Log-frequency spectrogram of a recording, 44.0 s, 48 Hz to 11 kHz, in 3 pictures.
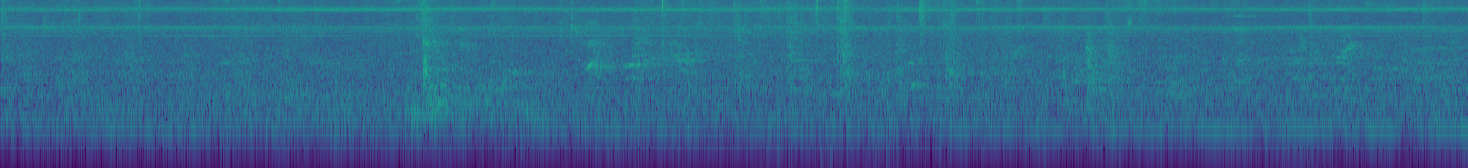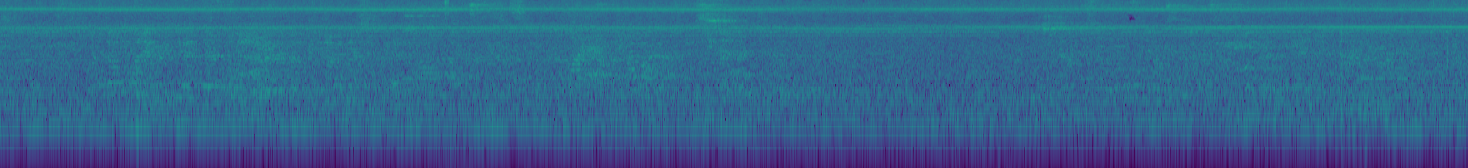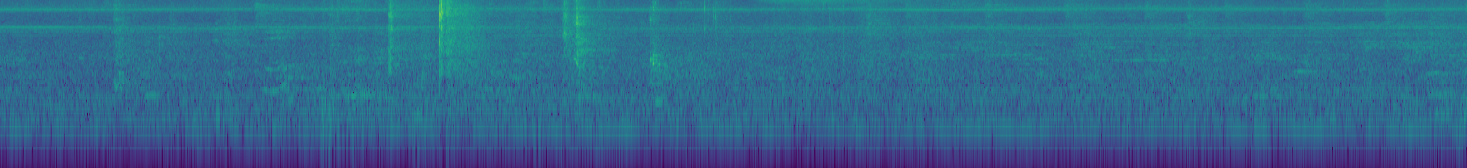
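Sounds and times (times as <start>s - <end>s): indoor arena ambient din: 0.0s - 44.0s.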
